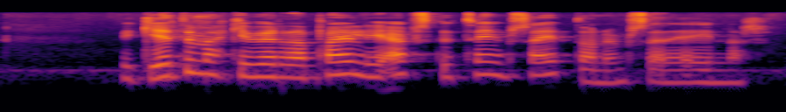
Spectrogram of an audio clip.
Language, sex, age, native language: Icelandic, female, 30-39, Icelandic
